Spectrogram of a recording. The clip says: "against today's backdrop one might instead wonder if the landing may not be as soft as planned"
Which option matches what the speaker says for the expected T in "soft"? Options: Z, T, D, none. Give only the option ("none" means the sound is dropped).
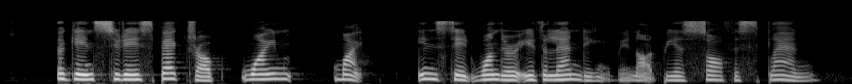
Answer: none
